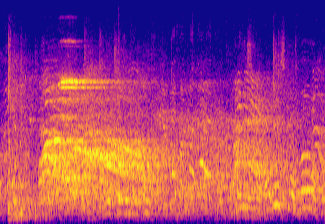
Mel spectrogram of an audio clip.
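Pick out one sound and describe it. A crowd of spectators cheers and shouts after a rally.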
